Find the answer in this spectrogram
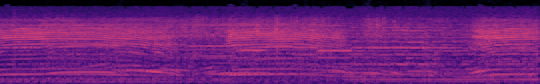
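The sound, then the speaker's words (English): Calves bleat repeatedly in overlapping, wavering calls, several animals crying at once over a steady low rumble. The bleats rise and fall in pitch and stay fairly loud throughout. “What are those calves doing there?”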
